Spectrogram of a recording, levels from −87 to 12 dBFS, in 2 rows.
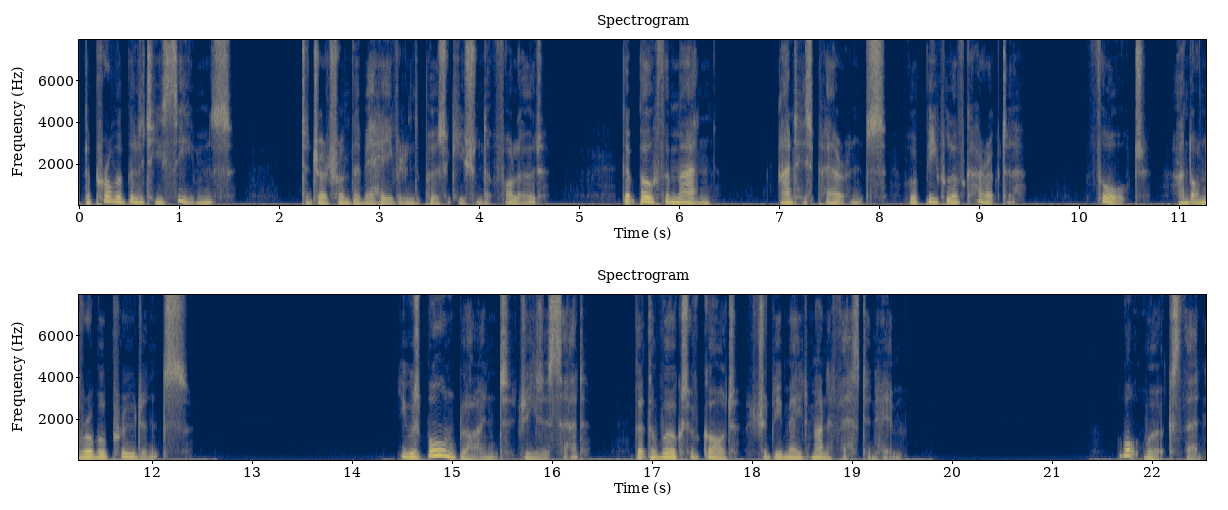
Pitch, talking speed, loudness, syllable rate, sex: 150 Hz, 130 wpm, -19 LUFS, 5.0 syllables/s, male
